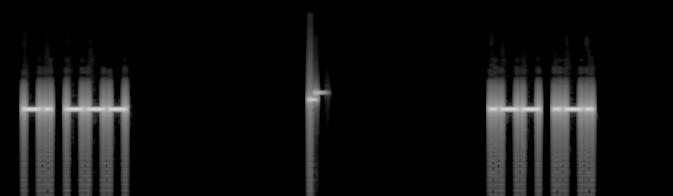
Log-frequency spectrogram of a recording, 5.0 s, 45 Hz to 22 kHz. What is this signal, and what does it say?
Morse code, heard as a keyed tone, about 30 wpm, 700 Hz. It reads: NO WR
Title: Top Two Letter Combinations in Words 30wpm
